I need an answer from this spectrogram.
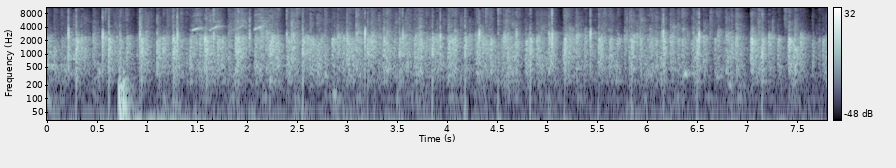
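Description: An audience at an open-mic night applauds a hip-hop performer with lively, continuous clapping that stays at a steady level throughout.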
